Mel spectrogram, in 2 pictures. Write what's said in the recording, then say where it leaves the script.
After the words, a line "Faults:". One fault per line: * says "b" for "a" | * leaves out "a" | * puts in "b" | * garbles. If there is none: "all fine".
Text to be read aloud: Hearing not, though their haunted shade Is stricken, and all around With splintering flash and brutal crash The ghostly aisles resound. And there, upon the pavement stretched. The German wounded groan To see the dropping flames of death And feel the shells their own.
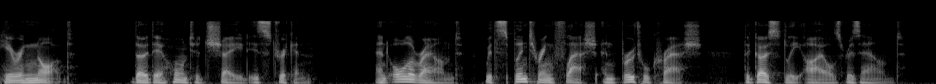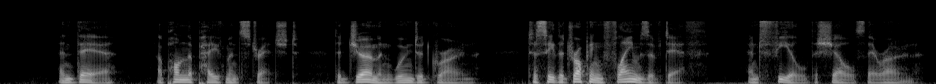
Hearing not, though their haunted shade Is stricken, and all around With splintering flash and brutal crash The ghostly aisles resound. And there, upon the pavement stretched. The German wounded groan To see the dropping flames of death And feel the shells their own.
Faults:
all fine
